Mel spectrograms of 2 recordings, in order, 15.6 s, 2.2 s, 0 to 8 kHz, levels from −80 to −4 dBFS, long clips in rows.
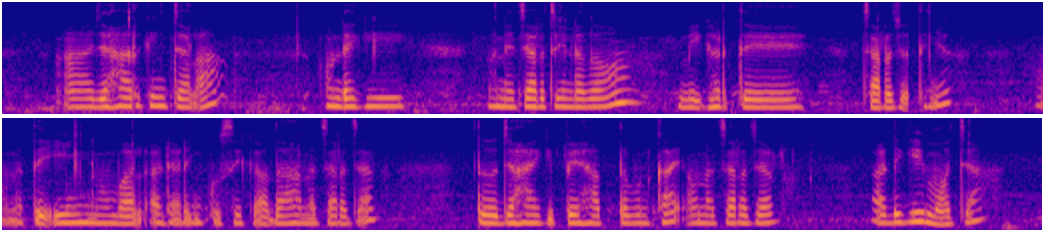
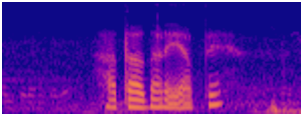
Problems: constant background noise, background conversations at intervals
